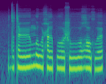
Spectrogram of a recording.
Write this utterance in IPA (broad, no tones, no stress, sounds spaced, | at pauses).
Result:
dˤ ə t øː ŋʷ ə w u ħ əː p oː ʂ uː ʁ ɔ xʷ œ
